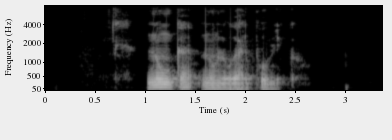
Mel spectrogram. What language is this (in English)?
Galician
